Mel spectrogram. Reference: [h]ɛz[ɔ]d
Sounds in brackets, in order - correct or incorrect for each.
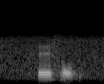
correct, correct

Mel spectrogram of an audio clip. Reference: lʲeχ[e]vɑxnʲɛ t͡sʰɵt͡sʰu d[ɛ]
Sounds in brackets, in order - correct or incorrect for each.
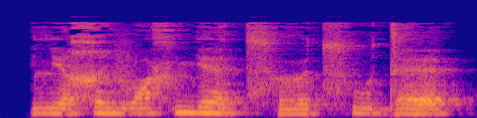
incorrect: i, correct

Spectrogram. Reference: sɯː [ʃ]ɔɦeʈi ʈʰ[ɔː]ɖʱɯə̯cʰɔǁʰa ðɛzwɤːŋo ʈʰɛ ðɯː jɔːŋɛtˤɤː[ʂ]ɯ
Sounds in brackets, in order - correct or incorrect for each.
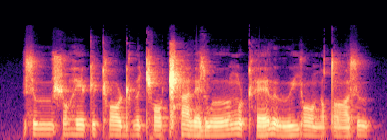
correct, correct, incorrect: s

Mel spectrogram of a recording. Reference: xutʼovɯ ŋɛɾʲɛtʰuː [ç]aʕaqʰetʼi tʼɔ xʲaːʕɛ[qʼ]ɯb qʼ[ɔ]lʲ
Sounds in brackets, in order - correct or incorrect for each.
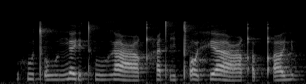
incorrect: ɣ, correct, incorrect: ɤ

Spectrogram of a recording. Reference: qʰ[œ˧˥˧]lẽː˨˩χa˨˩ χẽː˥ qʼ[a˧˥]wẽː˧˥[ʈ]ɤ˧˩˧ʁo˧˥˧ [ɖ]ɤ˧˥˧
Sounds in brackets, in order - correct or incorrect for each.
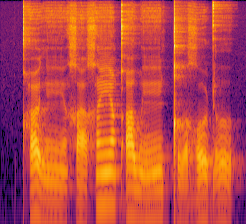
correct, incorrect: a˥, incorrect: ǃ, correct

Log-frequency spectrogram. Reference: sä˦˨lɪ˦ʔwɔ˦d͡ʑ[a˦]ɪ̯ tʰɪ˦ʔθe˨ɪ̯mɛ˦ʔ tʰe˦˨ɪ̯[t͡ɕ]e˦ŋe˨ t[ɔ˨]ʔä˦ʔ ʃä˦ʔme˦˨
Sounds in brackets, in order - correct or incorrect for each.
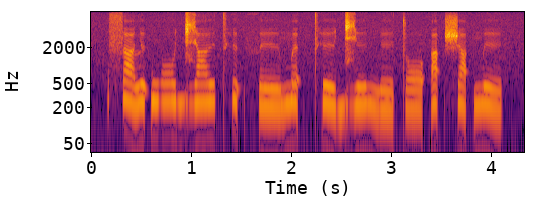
correct, incorrect: d͡ʑ, correct

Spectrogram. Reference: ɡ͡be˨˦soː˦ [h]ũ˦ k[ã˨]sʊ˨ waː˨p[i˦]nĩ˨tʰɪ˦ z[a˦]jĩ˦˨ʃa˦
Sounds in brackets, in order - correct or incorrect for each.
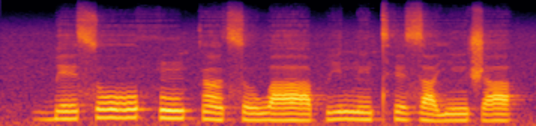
correct, correct, correct, incorrect: a˨

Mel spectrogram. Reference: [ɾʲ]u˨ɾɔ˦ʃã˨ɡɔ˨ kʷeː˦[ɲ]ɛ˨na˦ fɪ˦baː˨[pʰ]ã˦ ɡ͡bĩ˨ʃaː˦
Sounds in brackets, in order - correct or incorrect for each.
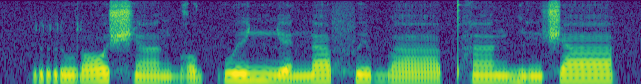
incorrect: r, correct, correct

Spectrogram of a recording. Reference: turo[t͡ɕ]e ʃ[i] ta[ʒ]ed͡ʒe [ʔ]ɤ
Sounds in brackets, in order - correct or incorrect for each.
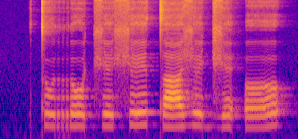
incorrect: t͡ʃ, incorrect: e, correct, correct

